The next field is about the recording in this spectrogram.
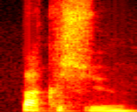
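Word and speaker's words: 麦酒: I'm sure, but that's the pure Japanese reading, isn't it? That's a pure Japanese reading. Yeah, Mugisake, yes. Mugisake. But usually it's pronounced like bakushu. Bakushu. I don't know why. I don't know why not Mugisake.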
